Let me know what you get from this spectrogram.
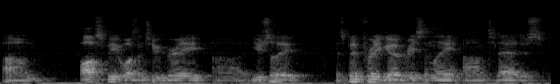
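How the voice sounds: A man's voice with little pitch movement and audible room echo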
